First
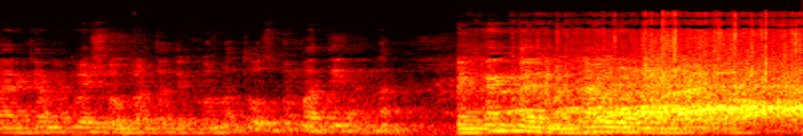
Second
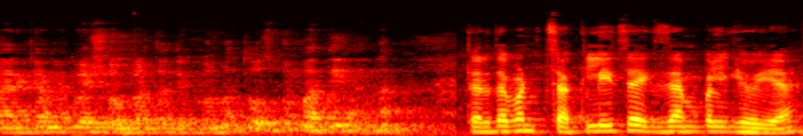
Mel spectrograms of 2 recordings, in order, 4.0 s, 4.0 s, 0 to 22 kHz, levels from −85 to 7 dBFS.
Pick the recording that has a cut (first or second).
second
